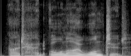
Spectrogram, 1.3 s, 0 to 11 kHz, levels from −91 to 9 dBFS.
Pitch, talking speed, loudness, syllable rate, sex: 95 Hz, 230 wpm, -17 LUFS, 5.4 syllables/s, male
